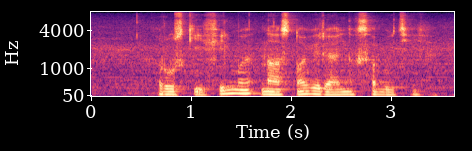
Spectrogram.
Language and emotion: Russian, neutral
